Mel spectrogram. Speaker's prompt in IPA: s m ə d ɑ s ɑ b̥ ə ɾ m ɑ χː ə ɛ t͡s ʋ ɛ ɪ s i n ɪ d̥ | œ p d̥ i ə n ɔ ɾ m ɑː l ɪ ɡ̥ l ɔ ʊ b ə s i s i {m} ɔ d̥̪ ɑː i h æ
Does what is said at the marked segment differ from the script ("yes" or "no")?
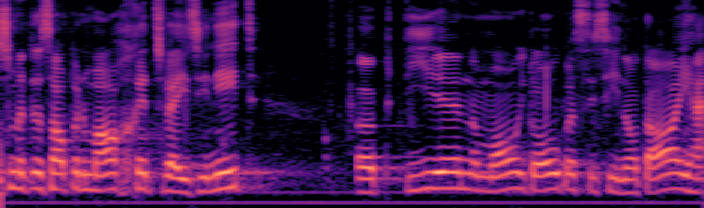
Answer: yes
